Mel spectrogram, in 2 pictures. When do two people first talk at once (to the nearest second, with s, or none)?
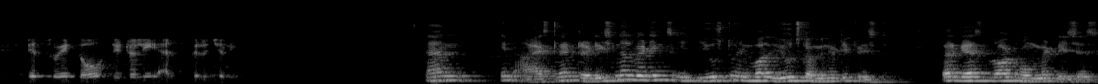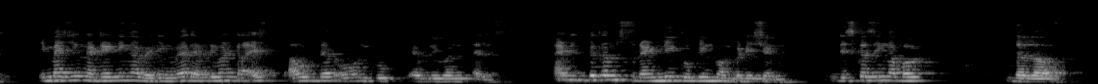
none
